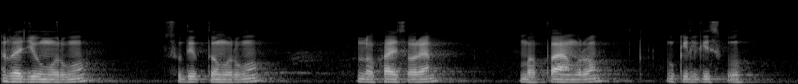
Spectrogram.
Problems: echo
